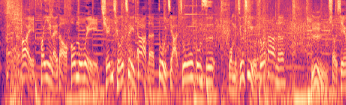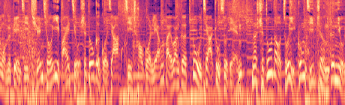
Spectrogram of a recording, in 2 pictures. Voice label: Mandarin Taiwan TVC, Mandarin Taiwan Male; HomeAway

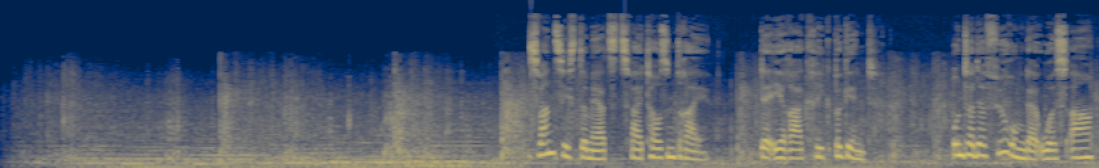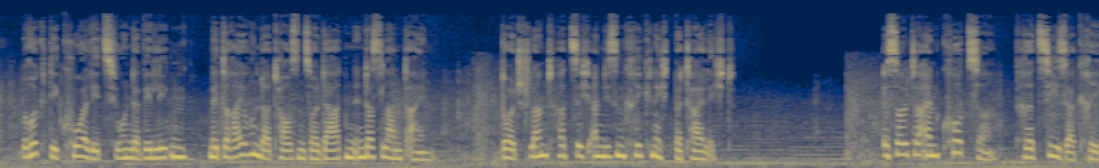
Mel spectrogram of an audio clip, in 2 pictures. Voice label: German documentary sample

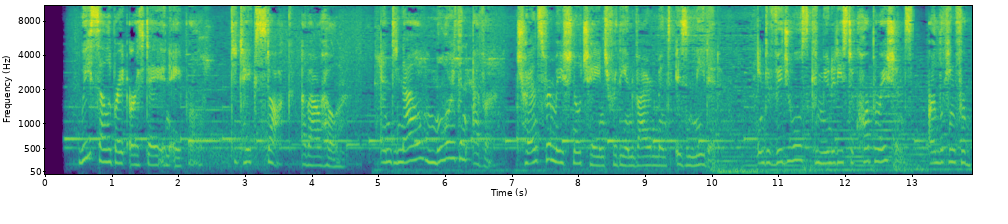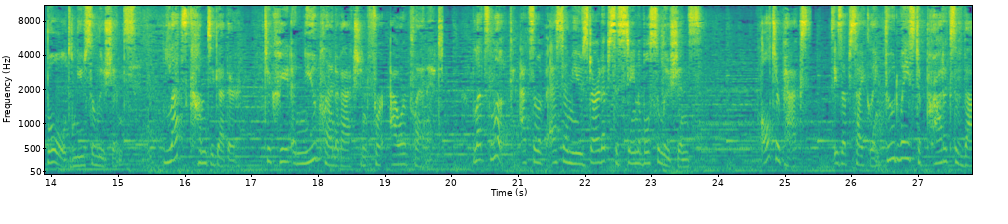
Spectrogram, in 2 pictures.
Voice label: Mid-Atlantic English; SMU Earth Day

